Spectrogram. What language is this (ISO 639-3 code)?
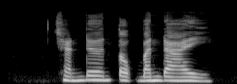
tha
